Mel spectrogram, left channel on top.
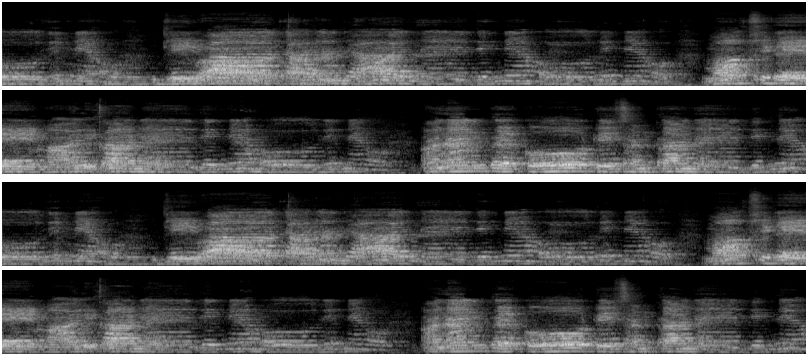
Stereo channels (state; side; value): normal; both; correlation 0.60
